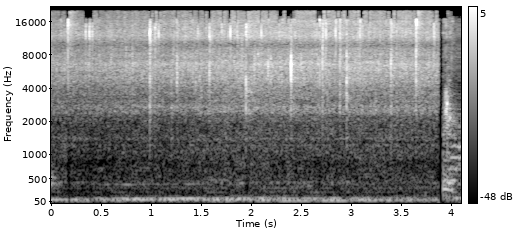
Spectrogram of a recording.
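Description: Sliced bitter gourd fries slowly in oil over a low flame in a home kitchen. A steady, close sizzle carries on throughout, with a brief scrape near the end.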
